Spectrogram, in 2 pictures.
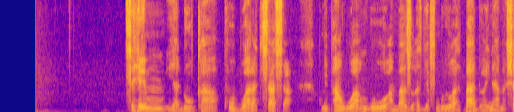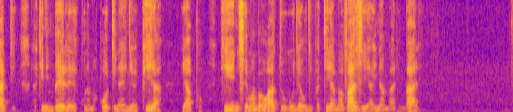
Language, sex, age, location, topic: Swahili, male, 18-24, Dar es Salaam, finance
